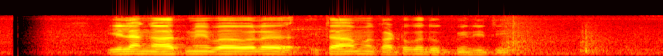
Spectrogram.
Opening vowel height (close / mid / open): close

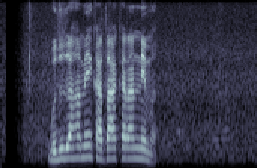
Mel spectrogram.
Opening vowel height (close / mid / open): close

